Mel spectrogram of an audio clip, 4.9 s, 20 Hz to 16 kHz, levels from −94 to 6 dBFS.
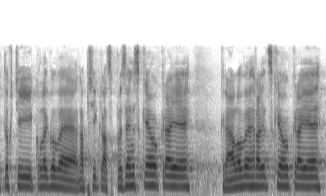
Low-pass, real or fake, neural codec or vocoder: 7.2 kHz; fake; codec, 16 kHz, 8 kbps, FunCodec, trained on LibriTTS, 25 frames a second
